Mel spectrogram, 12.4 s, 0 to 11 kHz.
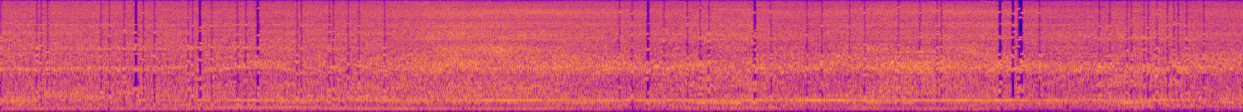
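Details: Dirt Devil Deluxe 8201 upright vacuum with new belt, moving over carpet: loud motor roar with rough gritty grinding under it, isolated to the brushroll rather than the motor when taken apart; brushroll grinding.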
